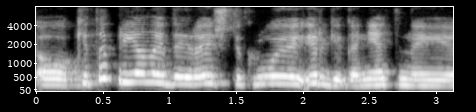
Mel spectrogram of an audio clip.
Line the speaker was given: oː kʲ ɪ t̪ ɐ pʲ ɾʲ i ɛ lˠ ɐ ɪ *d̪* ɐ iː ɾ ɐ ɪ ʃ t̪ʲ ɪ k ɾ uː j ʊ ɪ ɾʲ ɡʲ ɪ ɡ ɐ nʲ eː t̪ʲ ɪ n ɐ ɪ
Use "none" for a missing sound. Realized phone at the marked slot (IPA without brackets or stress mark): d̪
